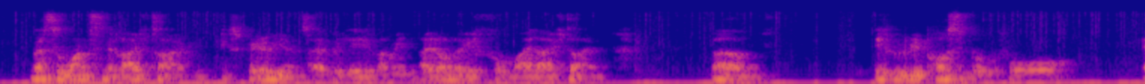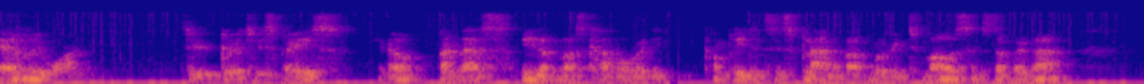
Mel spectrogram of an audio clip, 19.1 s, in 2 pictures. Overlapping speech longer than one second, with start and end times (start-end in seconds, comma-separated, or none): none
